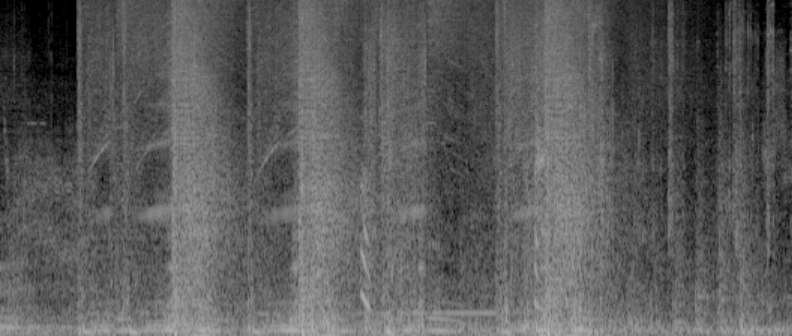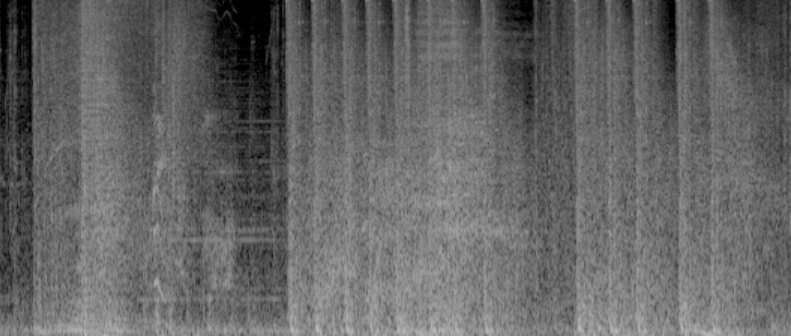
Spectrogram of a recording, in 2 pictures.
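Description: Rifle shots fire in bursts.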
